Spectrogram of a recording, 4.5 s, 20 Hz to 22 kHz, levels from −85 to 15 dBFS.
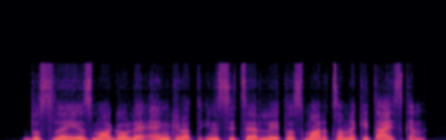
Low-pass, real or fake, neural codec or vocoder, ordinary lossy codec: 10.8 kHz; fake; codec, 24 kHz, 0.5 kbps, DualCodec; Opus, 16 kbps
